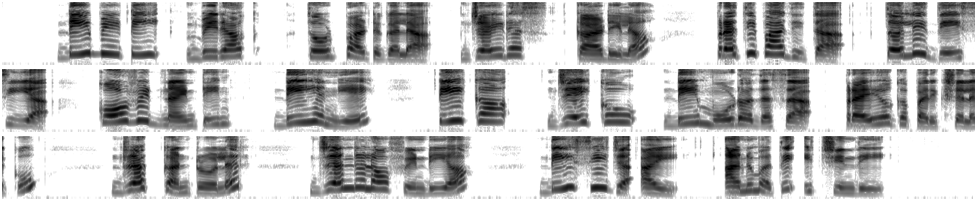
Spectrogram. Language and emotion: Telugu, neutral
